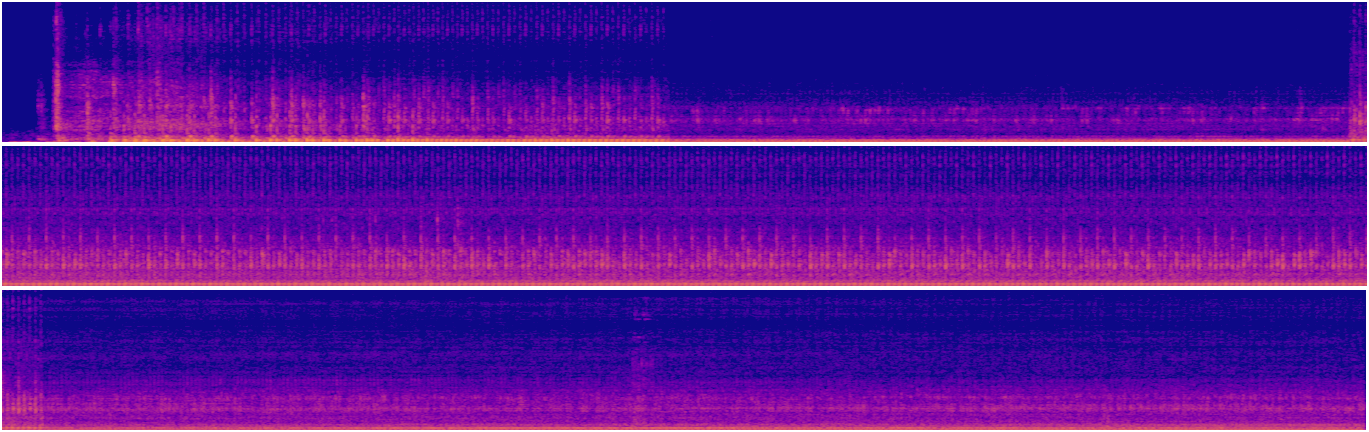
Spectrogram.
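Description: Kubota compact tractor's small diesel engine catching about half a second in, then running steadily at low speed as the tractor crawls over short timber ramps on the truck. The level changes abruptly a few times.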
